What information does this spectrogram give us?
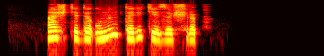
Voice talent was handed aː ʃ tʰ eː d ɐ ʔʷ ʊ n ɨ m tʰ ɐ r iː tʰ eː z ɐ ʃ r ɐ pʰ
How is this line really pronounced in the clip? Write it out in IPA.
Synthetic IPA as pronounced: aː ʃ tʰ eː d ɐ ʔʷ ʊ n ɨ m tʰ ɐ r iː tʰ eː z ɐ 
